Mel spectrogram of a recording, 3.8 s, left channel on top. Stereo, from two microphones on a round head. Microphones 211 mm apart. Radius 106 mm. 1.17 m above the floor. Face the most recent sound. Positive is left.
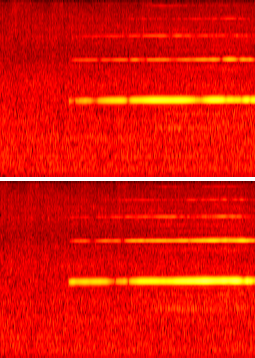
turn(degrees=-70)  # may be behind; listen again after turning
